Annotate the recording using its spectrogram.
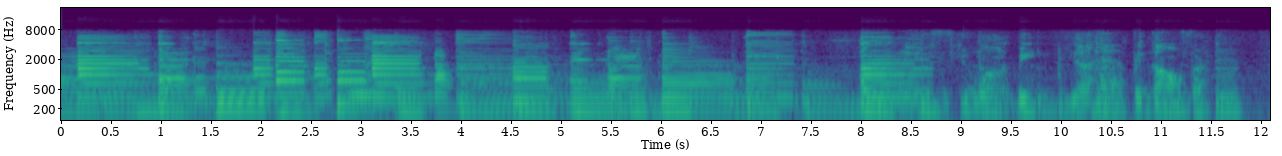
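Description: Small-bodied acoustic guitar playing an instrumental break in a blues tune, a run of single picked notes and chords. It gets quieter in the last few seconds.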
